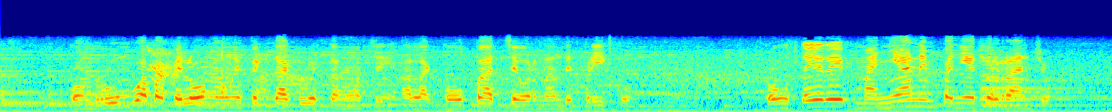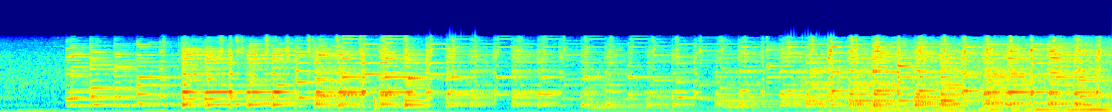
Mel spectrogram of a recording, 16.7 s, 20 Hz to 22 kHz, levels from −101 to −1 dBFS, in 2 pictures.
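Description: Gain was changed in unsmoothed steps about fifty times a second, causing zipper noise: a fine ticking as the level drops roughly 10 dB from 11.48 to 11.90 s, then rises roughly 10 dB in 1 dB steps from 14.21 to 14.59 s.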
